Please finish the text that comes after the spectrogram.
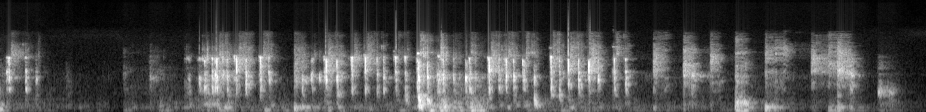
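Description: Someone types text on a computer keyboard in quiet surroundings: light, close clicking in irregular runs after a short pause, with no talking.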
